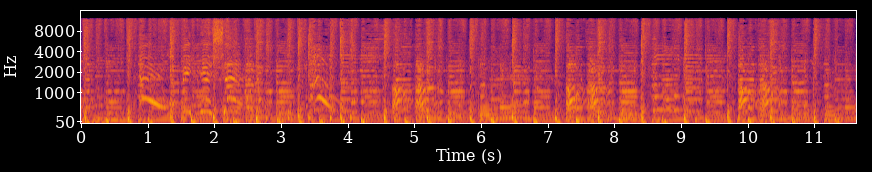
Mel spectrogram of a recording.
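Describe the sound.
Over a loud, steady zydeco music track, a man's voice imitates a dog, letting out repeated yelping barks and howls that rise and fall throughout the song.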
